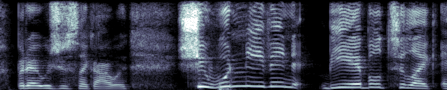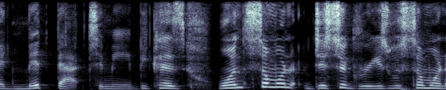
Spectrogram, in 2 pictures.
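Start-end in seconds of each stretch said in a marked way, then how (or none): none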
